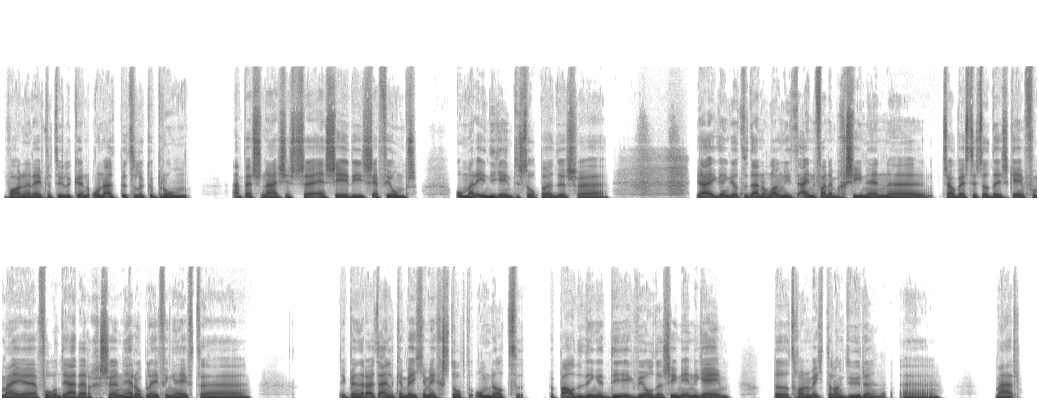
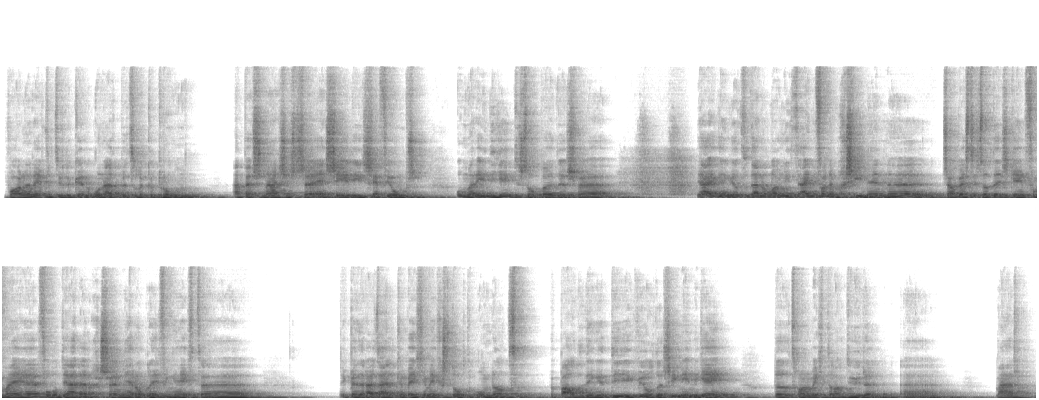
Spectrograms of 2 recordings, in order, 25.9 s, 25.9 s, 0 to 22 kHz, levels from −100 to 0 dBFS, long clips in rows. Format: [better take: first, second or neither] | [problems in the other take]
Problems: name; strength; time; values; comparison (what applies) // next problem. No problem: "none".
first | room echo; slight; dies away in 0.8 s // off-mic speech; far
